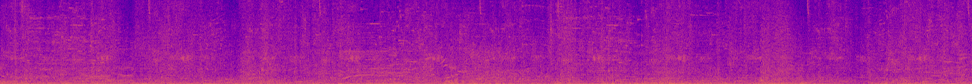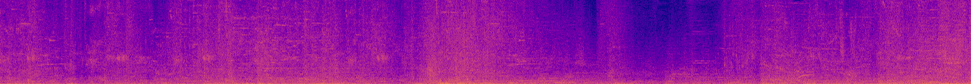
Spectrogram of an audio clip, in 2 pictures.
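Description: Game spell effects and blows crash and whoosh during a fight.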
